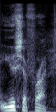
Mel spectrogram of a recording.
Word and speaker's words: usufruct: Talk about usufruct. Am I even saying it right? – I think you're saying it right.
